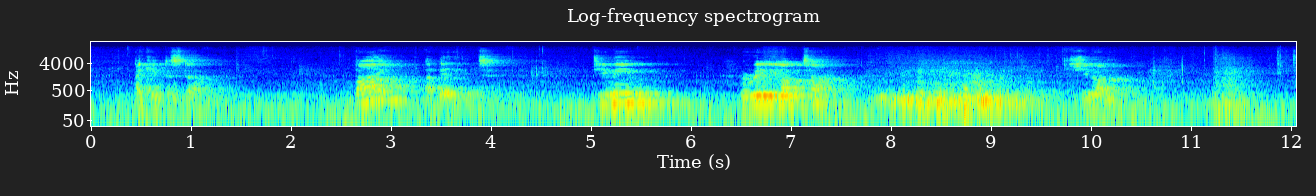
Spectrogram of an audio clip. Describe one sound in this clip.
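A man reads aloud expressively into a microphone.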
